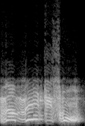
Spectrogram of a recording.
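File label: Serbian near waypoint mood high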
